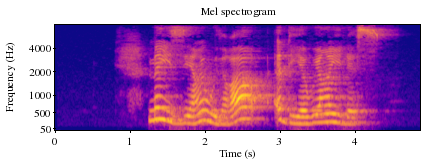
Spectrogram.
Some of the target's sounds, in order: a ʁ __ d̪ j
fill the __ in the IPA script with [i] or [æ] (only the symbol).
æ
